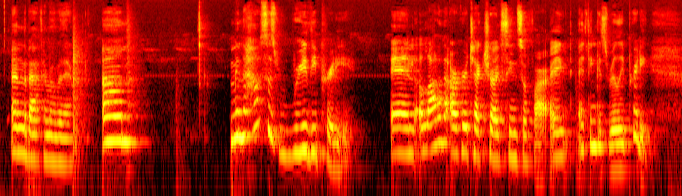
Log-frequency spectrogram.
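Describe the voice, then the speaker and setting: A woman's high voice with very wide pitch swings. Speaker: traveler vlogger on a farm stay. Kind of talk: casual vlog house tour. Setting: indoors, walking through a house. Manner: hesitant, many fillers.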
